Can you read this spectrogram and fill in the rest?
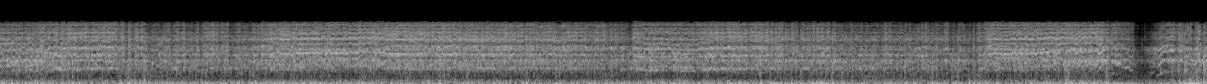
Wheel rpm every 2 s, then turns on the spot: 190, 200, 200, 200, 200, 150.
none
